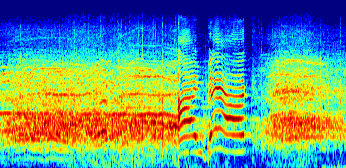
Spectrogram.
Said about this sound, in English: I can tell you this was a very enthusiastic crowd, and she was, you know, milking it there.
